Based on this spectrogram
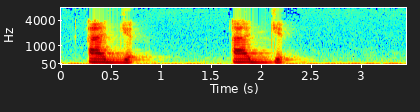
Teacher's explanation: خب، برای تلفظ این سه حرف جیم، شین و یا، وسط زبان به طرف بالا میل پیدا میکنه و نزدیک میشود به سقف دهان. در حرف جیم وسط زبان برخورد میکنه به سقف دهان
